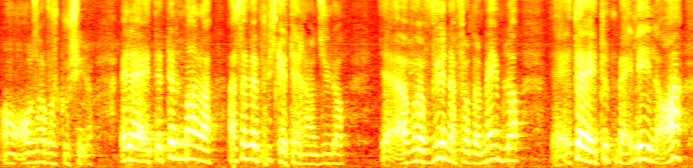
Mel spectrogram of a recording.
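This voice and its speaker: An older woman with a Canadian French accent telling a faith testimony at a retreat, in a lively storytelling manner full of little verbal tags. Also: medium pitch, very fast. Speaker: retreat speaker.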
